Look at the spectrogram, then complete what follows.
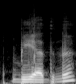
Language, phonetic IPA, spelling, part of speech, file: Polish, [ˈbʲjɛdnɨ], biedny, adjective / noun, Pl-biedny.ogg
